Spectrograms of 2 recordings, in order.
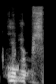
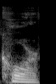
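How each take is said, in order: First: The word ends with a 'ps' sound. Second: The word ends with an 'r' sound. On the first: The speaker calls it wrong. "I always pronounce it corpse" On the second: The speaker calls it right. "but it's core"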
